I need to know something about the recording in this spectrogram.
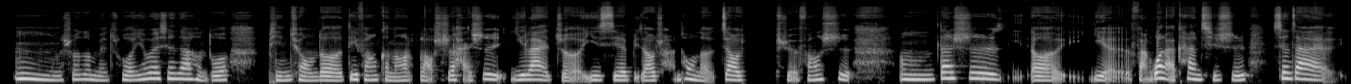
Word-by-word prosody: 嗯， 235 -6 +3
说 230 +2 -4
得 230 0 -1
没 195 -3 -3
错。 205 -1 -3
因 230 +4 0
为 270 0 +4
现 265 -1 +1
在 250 -1 +3
很 225 -6 -1
多 200 +2 0 0.4
贫 195 -1 -3
穷 195 -3 -1
的 190 -1 +2
地 230 +4 +1
方， 210 -1 -1
可 205 - -3
能 185 +1 -2
老 195 - -2
师 215 - -2
还 205 - -4
是 230 +4 +1
依 220 -2 +2
赖 220 -2 +3
着 165 -4 -4
一 205 - -1
些 200 0 +1
比 195 - -8
较 185 +1 +1
传 195 +3 -9
统 230 -1 +1
的 185 - -4
教 210 -3 +3 0.3
学 200 - -5
方 215 +2 -1
式。 240 -2 -2 0.5
嗯， 225 -1 +3
但 285 0 +5
是 275 -3 +2 0.2
也 325 +2 -15
嗯， 190 -1 +2 0.3
也 200 +7 -1 0.2
反 - - -3
过 285 - +8
来 265 - +2
看， 255 -4 +1
其 215 -2 -3
实， 210 +1 -1 0.3
现 280 -1 +3
在 245 -6 +2
220 Hz, 220 characters per minute, -19 LUFS, 200-245 Hz, 0.5 s, 过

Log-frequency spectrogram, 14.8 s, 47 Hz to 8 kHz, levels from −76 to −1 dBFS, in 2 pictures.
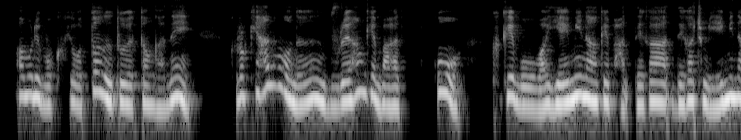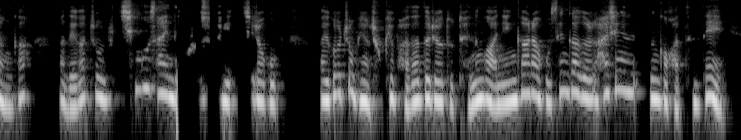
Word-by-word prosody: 아무리 240 -2 +1
뭐 170 -6 -4
그게 190 - -12
어떤 215 +11 -3
의도였든 185 -3 0
간에 195 +6 +1 0.3
그렇게 230 +4 -5
하는 345 +2 -3
거는 200 - +3
무례한 195 +10 0
게 255 -3 -1
맞고 170 - -3 0.2
그게 235 -1 -2
뭐 165 -4 -2
'와 155 +2 0
예민하게 195 +1 +6
반 190 - -10
내가 185 +1 -1
내가 190 +3 +2
좀 190 -4 -2
예민한가? 210 +4 +4 0.3
아 195 - -4
내가 170 +7 -3
좀 225 -1 0
친구 300 +6 -4
사이인데 255 -5 +1
그럴 - - -20
수도 205 -1 -5
있지.'라고 190 -1 -4 0.4
'아 205 - 0
이걸 245 +5 +1
좀 245 -4 -2
그냥 200 -2 +4
좋게 215 +4 -3
받아들여도 195 0 0
되는 185 +6 +2
거 205 - +2
아닌가?'라고 205 +5 +1
생각을 245 -1 -1
하시는 270 +5 -3 0.2
거 190 - -1
같은데 180 +3 -2
200 Hz, 380 characters per minute, -22 LUFS, 180-230 Hz, 0.4 s, 예민하게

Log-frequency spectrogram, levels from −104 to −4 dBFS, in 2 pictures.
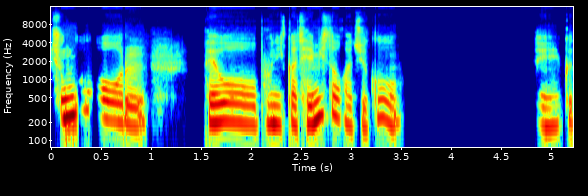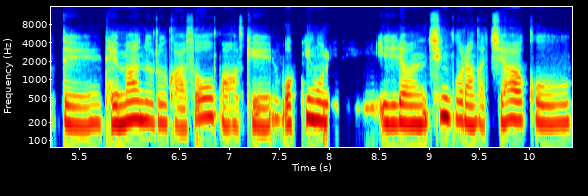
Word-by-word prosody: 중국어를 235 - +3 0.6
배워보니까 195 -2 +2
재밌어가지고 210 - 0 1.4
네 175 0 -4
그때 190 -2 -3
대만으로 200 +1 +2
가서 180 +8 -2
막 175 0 -5
이렇게 170 +2 -4
워킹홀리데이 220 - +2 0.4
1 190 - 0
년 190 +1 +2
친구랑 220 -7 +2
같이 185 +1 -6
하고 200 -3 -1
195 Hz, 240 characters per minute, -21 LUFS, 185-220 Hz, 1.4 s, 중국어를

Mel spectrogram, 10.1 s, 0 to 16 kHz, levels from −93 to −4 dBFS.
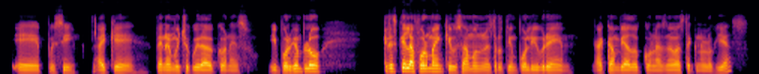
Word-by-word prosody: eh, 115 -2 -1
pues, 115 -1 -9
sí, 120 -2 -5 0.3
hay 120 0 +1
que 115 -4 -2 0.2
tener 125 0 +2
mucho 135 -1 -3
cuidado 115 -2 +3
con 110 -1 -3
eso. 105 -1 -11 0.2
Y, 120 - -4
por 135 +4 +2
ejemplo, 150 +1 +4 0.8
¿crees 160 -1 0
que 175 - +6
la 160 -2 +11
forma 155 +1 +5
en 150 - -5
que 135 - 0
usamos 135 +1 0
nuestro 125 -3 -5
tiempo 130 0 -3
libre 125 -5 -2 0.3
ha - - -1
cambiado 130 -1 +1
con 115 - -6
las 105 0 -5
nuevas 120 +1 -1
tecnologías? 105 - -7
125 Hz, 170 wpm, -24 LUFS, 115-135 Hz, 0.8 s, la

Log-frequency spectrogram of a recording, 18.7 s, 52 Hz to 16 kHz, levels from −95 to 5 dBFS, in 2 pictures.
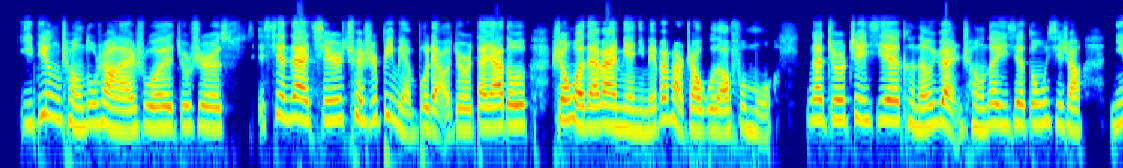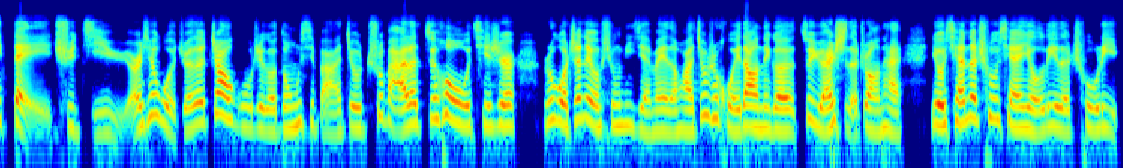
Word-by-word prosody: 一 240 +1 -11
定 320 -2 -2
程 230 -5 -4
度 240 0 -6
上 220 -5 +2
来 190 0 +1
说， 215 0 -1
就 220 +1 -8
是， 215 -1 -2
现 215 - -17
现 305 -3 +1
在 285 -3 +7
其 265 +1 -6
实 275 +1 0
确 275 -2 -2
实 270 - -4
避 315 +3 -4
免 185 - -6
不 215 +4 -4
了， - - 0
就 200 - -6
是 - - -3
大 220 0 +2
家 220 +1 +6
都 230 0 +1 0.2
生 270 -1 +3
活 225 -3 +7
在 220 0 +4
外 230 -1 +7
面， 200 -2 -3
你 - - -10
没 195 +2 -3
办 285 - +2
法 - - +3
照 195 -2 +1
顾 200 +1 -6
到 185 0 +3
父 215 +3 -10
母。 175 -6 -12 0.2
那 275 +1 +1
就 275 - -3
是 270 - +3
这 280 -2 -2
些 270 0 +3
可 260 -2 -9
能 215 +2 -3
远 255 - +2
程 215 -1 -8
的 240 - 0
一 235 - -4
些 235 0 -2
东 240 +1 -5
西 240 -3 -10
上， 195 -3 -1 0.2
你 235 +3 -8
得 415 -7 +2
去 220 - -5
给 180 -1 -11
予。 - - -15
而 210 - 0
且 320 - -3
我 325 - -4
觉 200 - -5
得 245 +3 +1
照 330 0 +7
顾 220 -5 -12
这 210 0 -4
个 190 0 -3
东 210 +3 -6
西 240 - -13
吧， - - -5
就 210 +1 -4
说 310 - -6
白 195 -9 +4
了， 235 - +3
最 285 +2 -4
后 265 -8 +3
其 225 0 -7
实 225 0 +1 0.2
如 265 +3 -4
果 250 -3 +4
真 280 +4 +1
的 275 - +5
有 215 - -1
兄 230 +1 -8
弟 230 - -10
姐 195 -4 -6
妹 190 +1 -1
的 185 - -4
话， 195 -1 0
就 325 +10 -5
是 290 - -2
回 195 -8 -2
到 220 0 +7
那 210 - -4
个 195 -2 +3
最 285 +6 -3
原 205 -2 +4
始 - - -2
的 - - -3
状 200 -3 0
态， 185 -4 -2 0.2
有 230 0 +6
钱 245 +1 +3
的 295 - +6
出 295 0 -4
钱， 220 -6 +1
有 185 -2 -1
力 215 +2 -3
的 190 -2 -2
出 205 -1 -6
力。 205 -4 -6
225 Hz, 360 characters per minute, -24 LUFS, 205-265 Hz, 0.2 s, 在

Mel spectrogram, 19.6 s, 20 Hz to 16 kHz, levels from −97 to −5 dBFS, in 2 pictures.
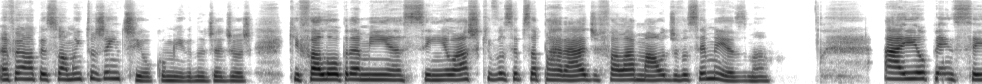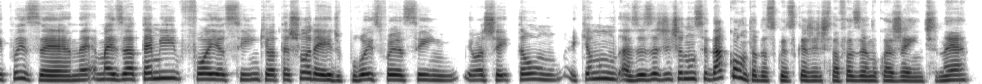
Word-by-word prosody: Mas 225 -1 -1
foi 255 - 0
uma 245 -1 0
pessoa 235 0 0
muito 250 +3 -4
gentil 245 -9 -3
comigo 180 -2 -4
no 180 0 -4
dia 180 +2 -4
de 180 +1 -6
hoje, 175 0 -5 0.4
que 230 - -2
falou 235 +1 +8
pra 235 0 +3
mim 225 -1 +1
assim 210 +1 -3
"Eu 220 0 +1
acho 235 +2 0
que - - -10
você 245 0 -3
precisa 240 0 -3
parar 215 -2 +1
de 210 -1 -8
falar 220 +1 +1
mal 205 -1 0
de 210 0 -6
você 220 +4 -2
mesma". 180 -8 -2 1.2
Aí 260 0 +6
eu 270 0 +4
pensei 240 -3 -1
"Pois 250 -1 -4
é, 200 -1 +4
né", 215 +3 -2
mas 235 -1 +1
até 240 +1 +3
me 285 +1 +1
foi, 245 -2 +2
assim, 225 +1 -4
que 230 - -2
eu - - +4
até 215 +1 -3
chorei 230 -2 +3
depois, 210 +4 -1
foi, 220 0 +4
assim, 205 -1 -2
eu 210 - -5
achei 215 0 -1
tão 235 0 -3
é 205 - -8
que 205 +5 -4
eu - - -5
não 270 -1 +1
às 210 -3 -1
vezes 220 +1 +3
a 245 - +3
gente 240 +3 -3
não 265 0 +1
se 260 0 -4
dá 265 +4 +4
conta 295 - 0
das 185 -1 -4
coisas 185 -3 -3
que 205 - -1
a - - +3
gente 185 0 -5
tá 180 - -1
fazendo 190 0 -1
com 180 - -5
a 185 - +2
gente, 175 -1 -3
né. 215 +3 0
220 Hz, 220 wpm, -23 LUFS, 200-240 Hz, 1.2 s, falou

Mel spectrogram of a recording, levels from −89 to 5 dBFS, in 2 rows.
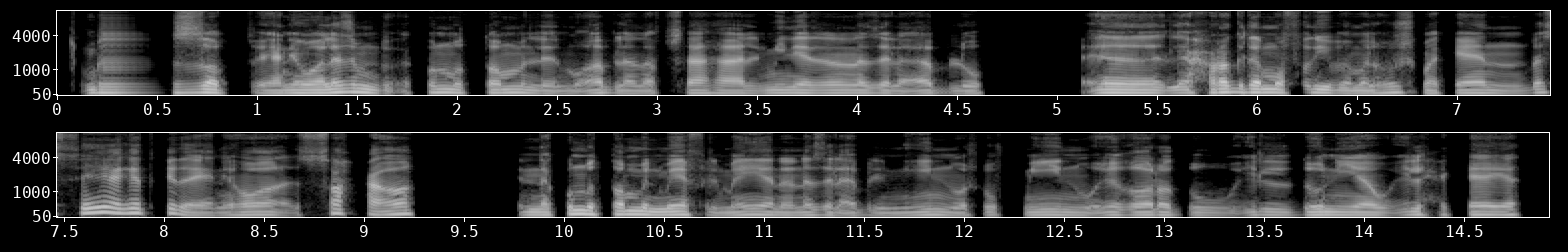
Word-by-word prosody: بالضبط، 110 0 +1
يعني 100 +1 0
هو 105 0 +5
لازم 130 +3 +5
أكون 125 +4 -5
متطمّن 115 -1 0
للمُقابلة 95 +2 -3
نَفْسها، 95 +1 0
لمين 105 +3 -2
اللي 100 -1 +2
أنا 105 0 +1
نازل 100 -2 -1
أقابله. 90 0 -4 0.5
آآ 110 0 +5
الإحراج 110 +5 +3
ده 130 - +6
المفروض 125 0 +2
يبقى 100 -4 +1
مالهوش 105 +4 -3
مكان، 95 0 -1
بس 120 - -4
هي 195 0 +6
جات 175 -1 +1
كده، 165 - +1
يعني 95 +1 -3
هو 110 -1 -1
الصح 160 - -3
آه، 135 +5 +4 0.5
إن 105 0 -1
أكون 140 +7 +3
متطمّن 130 -2 +4
100% 110 -1 +1
أنا 95 -2 -2
نازل 100 0 -4
أقابل 90 +1 -6
مين 100 +4 -4
وأشوف 100 +3 -8
مين 100 0 -2
وإيه 95 +2 -4
غرضه 105 -1 -2
وإيه 95 -1 -10
الدنيا 105 -1 0
وإيه 95 +1 -4
الحكاية. 110 0 -1
105 Hz, 175 wpm, -25 LUFS, 95-115 Hz, 0.5 s, ده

